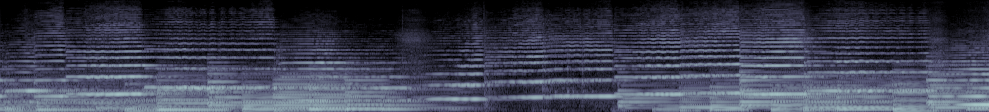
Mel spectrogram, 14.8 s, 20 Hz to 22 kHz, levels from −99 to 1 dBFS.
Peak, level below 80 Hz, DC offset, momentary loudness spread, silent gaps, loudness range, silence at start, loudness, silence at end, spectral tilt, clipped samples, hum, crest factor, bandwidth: -18 dBFS; -54 dBFS; under 0.1%; 8 LU; none; 6 LU; 0 s; -33 LUFS; 0 s; -5.5 dB/octave; under 0.1%; none; 14 dB; 19 kHz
